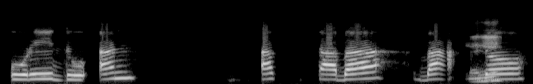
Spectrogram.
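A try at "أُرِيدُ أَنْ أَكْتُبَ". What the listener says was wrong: Betul, aktu, jangan akta.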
